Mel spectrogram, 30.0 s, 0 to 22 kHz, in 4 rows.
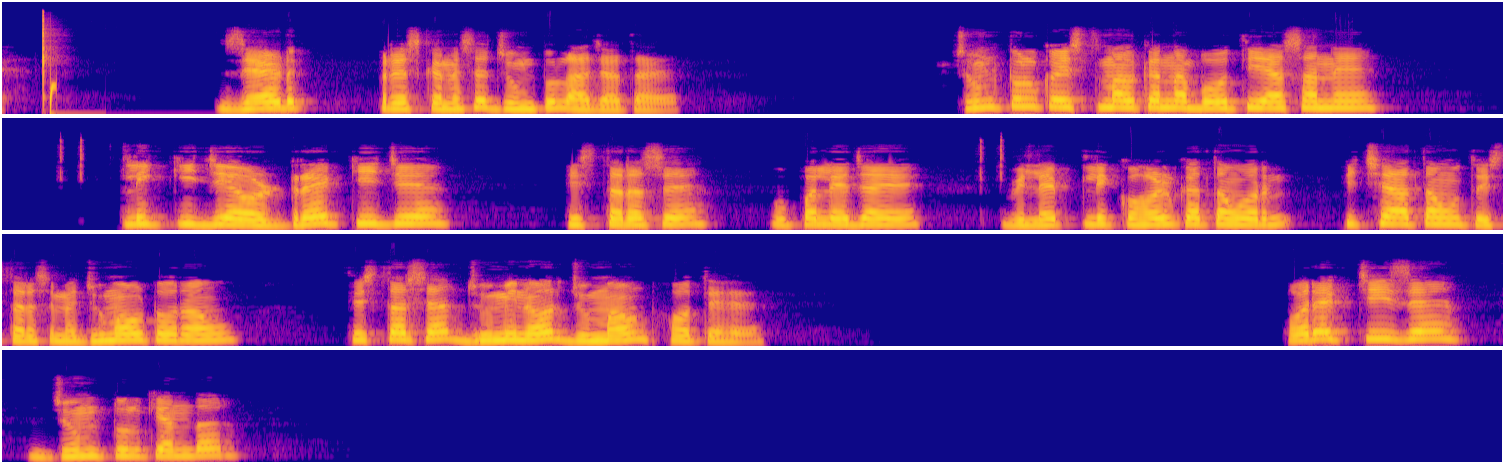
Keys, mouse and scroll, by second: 7.8-20.7 drag, 20.7-22.6 middle drag, 22.6 scroll up 7, 23.3 shift+middle click, 24.5-24.9 scroll up 7, 25.3 scroll up 7, 25.9 middle click, 26.5-29.0 shift+middle drag, 29.0-29.3 scroll down 2, 29.4 shift+middle click.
